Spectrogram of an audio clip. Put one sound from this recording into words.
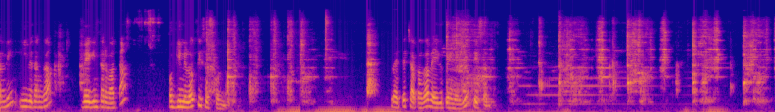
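A metal spoon scrapes and clinks against a metal pan.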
